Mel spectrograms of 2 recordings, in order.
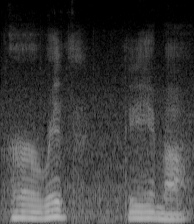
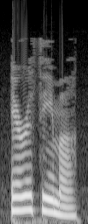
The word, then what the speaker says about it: erythema: old sunburn, and so arrhythmia. Let's make sure I'm pronouncing that right. Which I'm sure I'm not, because I haven't. Erythema. Erythema, that's what it is.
